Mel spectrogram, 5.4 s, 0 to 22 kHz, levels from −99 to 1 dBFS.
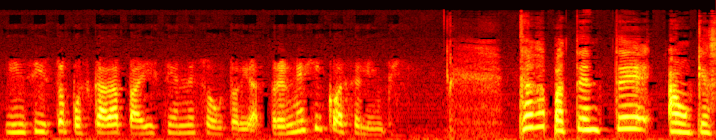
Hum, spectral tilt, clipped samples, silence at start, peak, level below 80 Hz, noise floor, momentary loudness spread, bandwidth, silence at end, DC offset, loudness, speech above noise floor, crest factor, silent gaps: none; -3.5 dB/octave; under 0.1%; 0.05 s; 0 dBFS; -54 dBFS; -40 dBFS; 21 LU; 16.5 kHz; 0 s; under 0.1%; -20 LUFS; 20 dB; 20 dB; none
